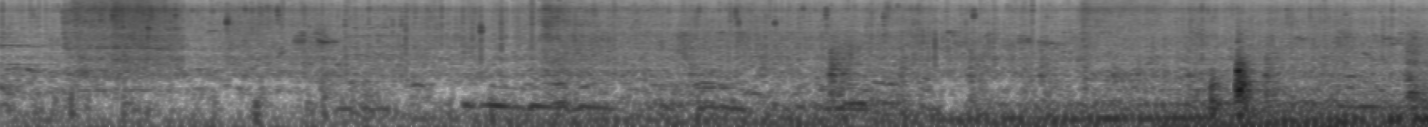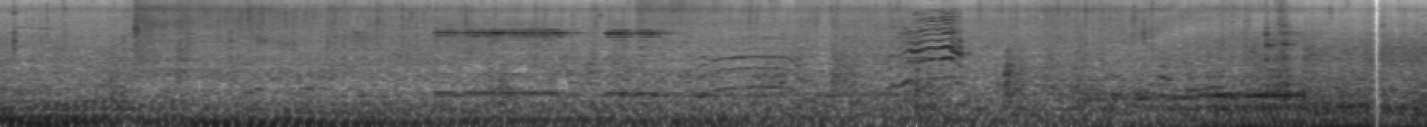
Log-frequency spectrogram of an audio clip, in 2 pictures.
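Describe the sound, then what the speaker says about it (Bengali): Spinach and potato fritters fry in hot oil with a steady, close sizzle that runs throughout, joined by occasional clinks and stirring. "তেলটা গরম হয়ে গেলে একটা একটা বড়ার আকারে নিয়ে তেলের মধ্যে দিয়ে দেব"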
